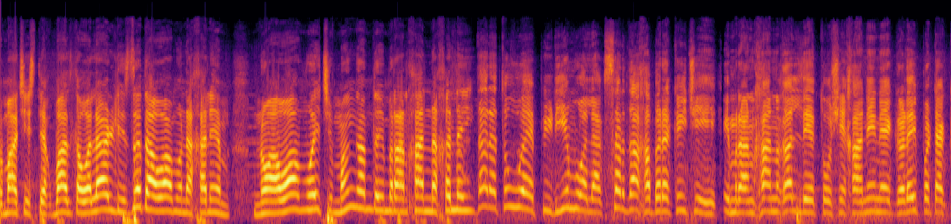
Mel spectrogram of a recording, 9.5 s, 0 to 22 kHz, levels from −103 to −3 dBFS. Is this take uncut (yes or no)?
no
